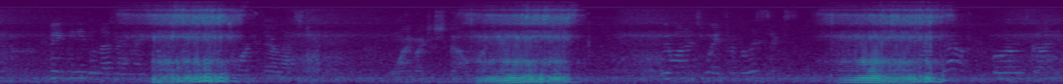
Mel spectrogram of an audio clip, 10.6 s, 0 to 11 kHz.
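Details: Heavy snoring while sleeping, tired out after a Las Vegas trip: loud, rattling snores on each breath in, about 17 a minute, with quieter breathing between.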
